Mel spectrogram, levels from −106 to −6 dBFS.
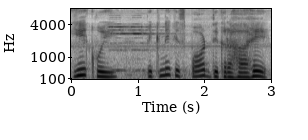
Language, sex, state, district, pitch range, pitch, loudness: Hindi, female, Madhya Pradesh, Bhopal, 195-230 Hz, 210 Hz, -16 LUFS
